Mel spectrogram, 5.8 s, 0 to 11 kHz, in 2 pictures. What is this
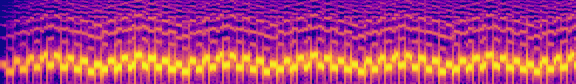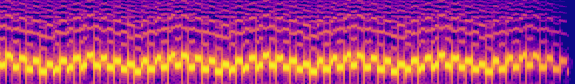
Retro Melodic Tune 21 Sound
8bit, computer, cool, game, melodic, melody, old, original, retro, sample, school, sound, tune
